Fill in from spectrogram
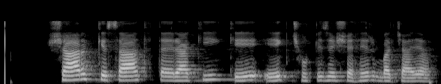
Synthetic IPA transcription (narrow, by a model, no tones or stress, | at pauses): ʃaːɾkːesaːt̪ʰt̪ɛːɾaːkikeeːkt͡ʃʰoːʈes̬eʃɛɦɛɾbɐt͡ʃaːjaː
